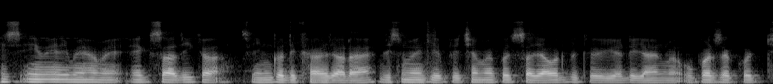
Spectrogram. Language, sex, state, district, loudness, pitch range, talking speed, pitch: Hindi, male, Bihar, Jamui, -24 LUFS, 100-110 Hz, 225 wpm, 105 Hz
